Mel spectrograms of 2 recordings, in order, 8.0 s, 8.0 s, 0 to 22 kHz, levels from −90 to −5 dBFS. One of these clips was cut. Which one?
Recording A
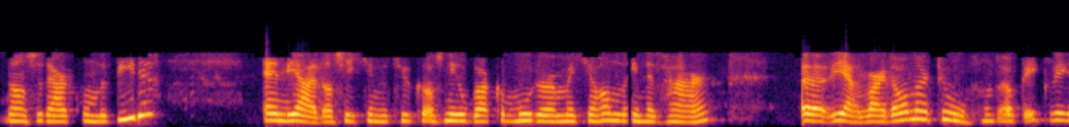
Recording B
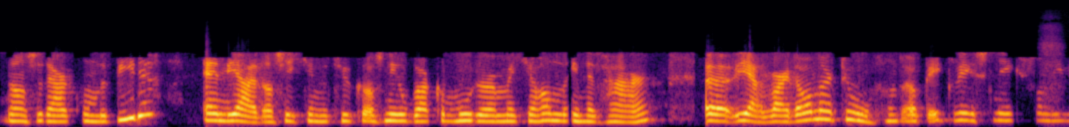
B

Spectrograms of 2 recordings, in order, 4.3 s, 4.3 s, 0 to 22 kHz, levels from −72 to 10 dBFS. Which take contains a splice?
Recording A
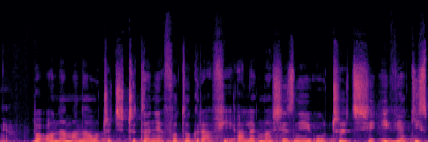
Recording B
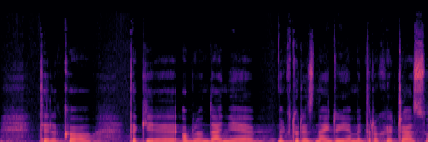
A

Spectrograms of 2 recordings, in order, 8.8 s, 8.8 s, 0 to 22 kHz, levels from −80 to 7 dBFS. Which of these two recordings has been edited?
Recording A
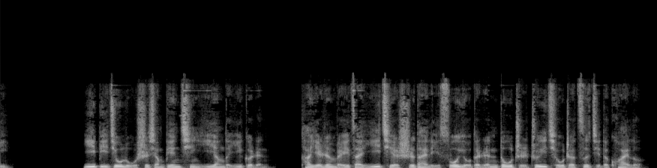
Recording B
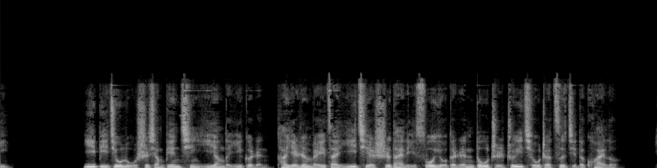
B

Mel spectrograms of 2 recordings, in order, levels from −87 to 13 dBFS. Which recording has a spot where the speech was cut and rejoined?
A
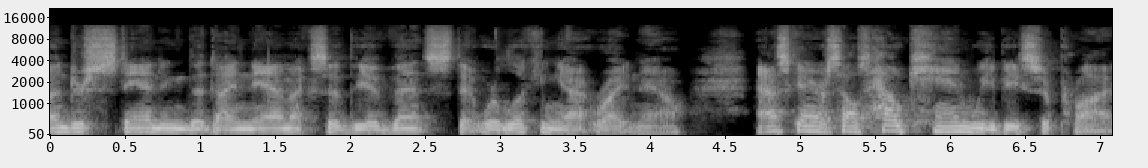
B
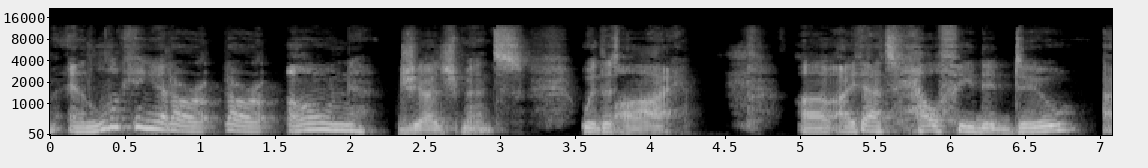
B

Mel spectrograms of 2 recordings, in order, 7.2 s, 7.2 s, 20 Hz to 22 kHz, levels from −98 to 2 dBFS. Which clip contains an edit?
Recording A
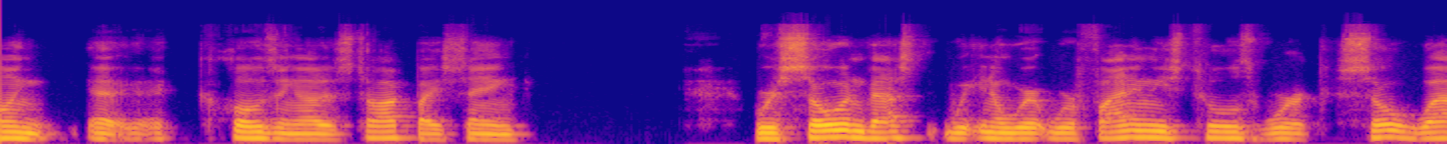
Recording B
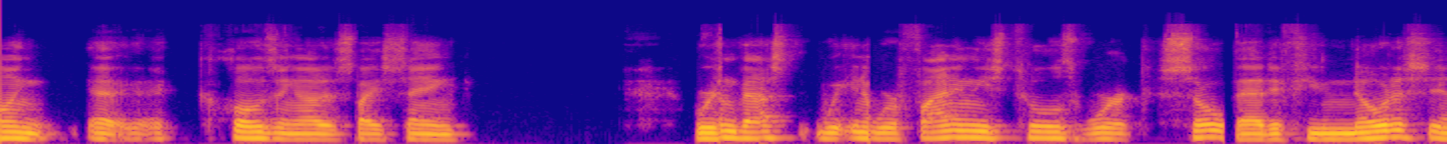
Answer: B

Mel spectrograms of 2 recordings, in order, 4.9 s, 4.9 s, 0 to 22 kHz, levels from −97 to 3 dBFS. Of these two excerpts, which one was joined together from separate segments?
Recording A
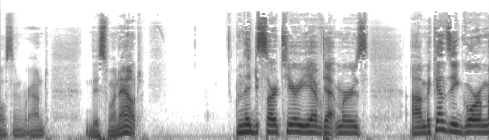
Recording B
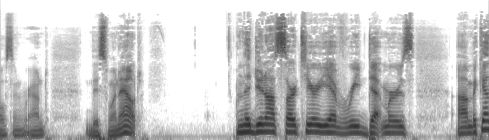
A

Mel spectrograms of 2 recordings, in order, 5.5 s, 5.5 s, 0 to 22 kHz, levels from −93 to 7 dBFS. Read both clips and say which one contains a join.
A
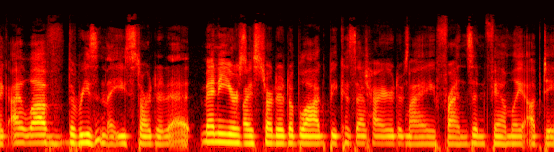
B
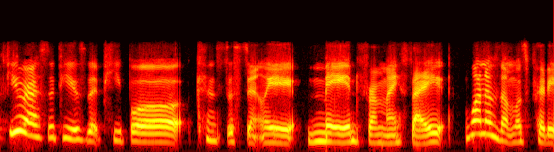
A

